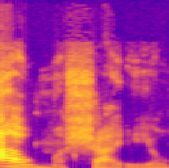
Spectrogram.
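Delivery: put-on voice like an old-west cowboy. Retelling a voice caught on a recording with a friend, in a cowboy-type voice. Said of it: "one sounded like a cowboy type thing".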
